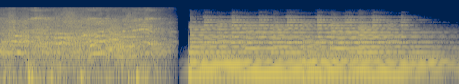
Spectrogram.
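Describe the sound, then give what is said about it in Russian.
Lively children's voices chatter and shout in a busy amusement centre, visited after a trip to a monastery, then cut abruptly to a steady, bright electronic jingle with sustained ringing tones, like an arcade machine playing. “после посещения монастыря дети весело провели время в Игроленде”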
